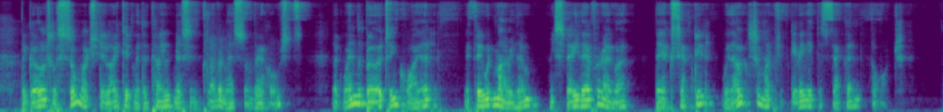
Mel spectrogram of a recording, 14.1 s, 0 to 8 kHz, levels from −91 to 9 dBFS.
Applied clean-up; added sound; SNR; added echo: neural mask model DeepFilterNet 3.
